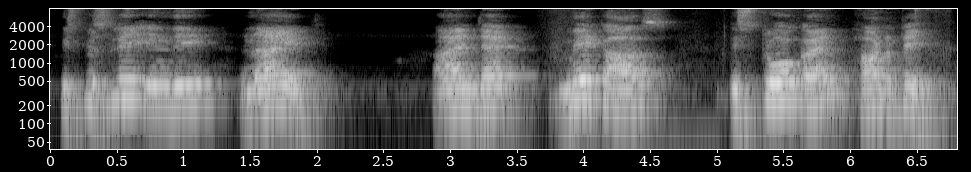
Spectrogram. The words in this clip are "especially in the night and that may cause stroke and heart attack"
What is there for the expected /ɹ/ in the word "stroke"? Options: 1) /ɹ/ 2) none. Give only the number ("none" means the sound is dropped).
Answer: 2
